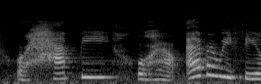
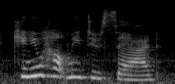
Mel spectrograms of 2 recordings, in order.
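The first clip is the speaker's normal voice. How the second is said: usual speaking voice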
